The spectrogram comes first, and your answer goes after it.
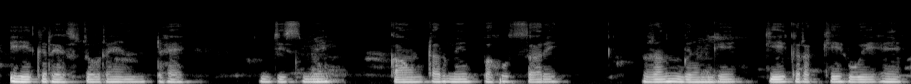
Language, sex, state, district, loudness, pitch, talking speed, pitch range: Hindi, male, Bihar, Bhagalpur, -18 LUFS, 120 Hz, 85 wpm, 115-125 Hz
